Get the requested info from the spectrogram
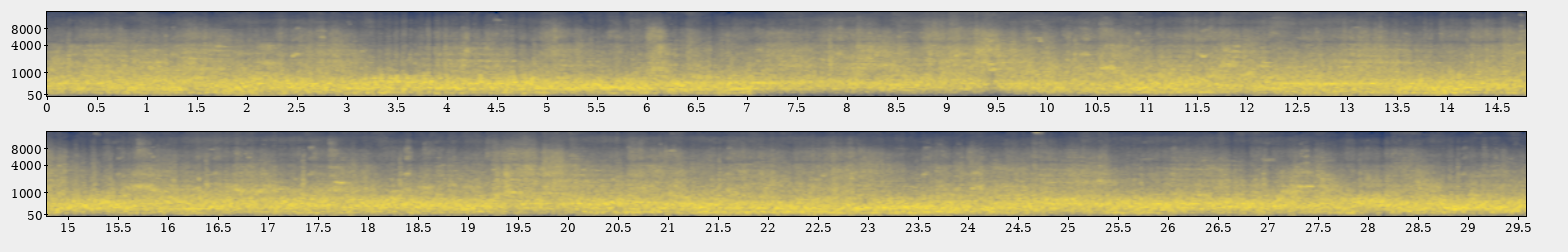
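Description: Double-stack intermodal freight train's well cars rolling past at speed: steel wheels clicking and rumbling over the rails in a steady, loud run of car after car.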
